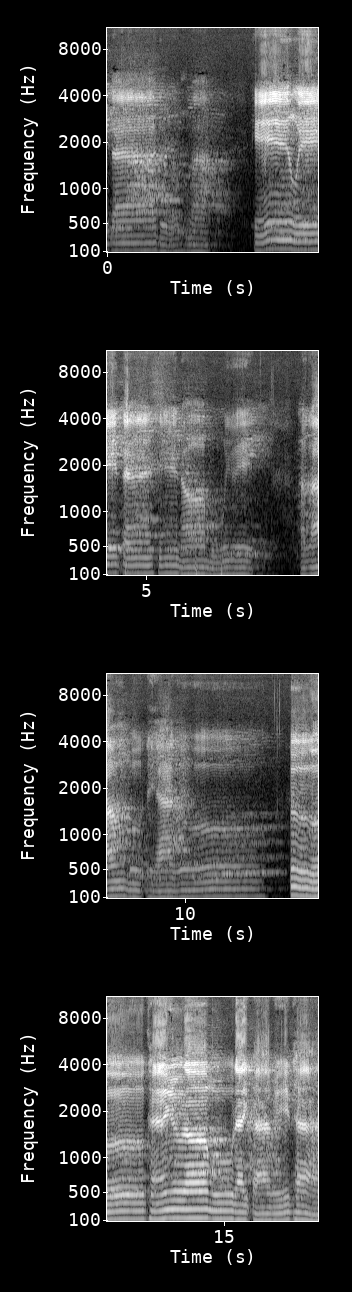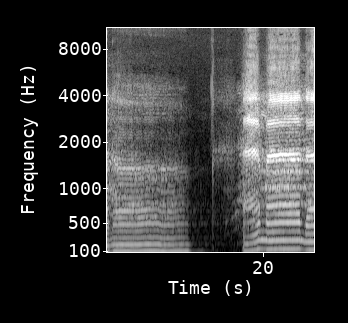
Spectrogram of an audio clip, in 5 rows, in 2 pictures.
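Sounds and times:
low-voiced devotional chanting: 0:00.0 - 0:21.0.

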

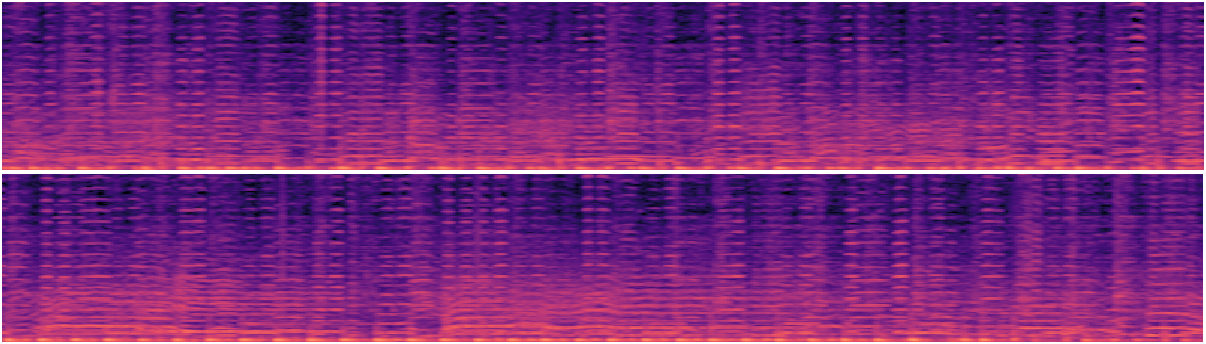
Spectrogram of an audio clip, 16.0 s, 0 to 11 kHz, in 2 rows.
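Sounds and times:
fast steady drumming: 0:00.0 - 0:16.0.

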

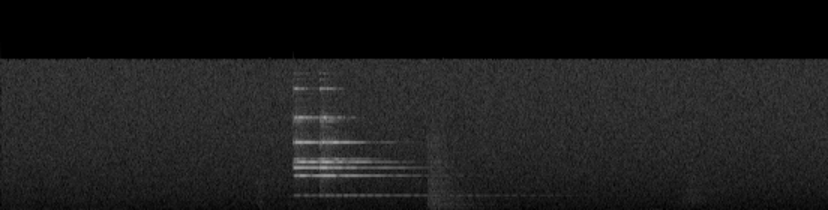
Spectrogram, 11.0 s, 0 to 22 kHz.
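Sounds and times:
small metal bell ringing: 0:03.9 - 0:07.6.

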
